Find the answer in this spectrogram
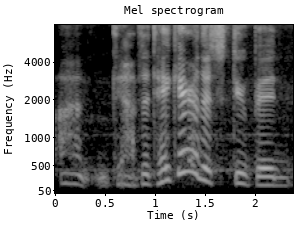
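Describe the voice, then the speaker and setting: A woman's voice: fairly low pitch, big pitch swings, normal speed, a little hiss or hum. A woman chatting casually on a livestream, rambling and swearing freely as she talks to her viewers and answers their comments.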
